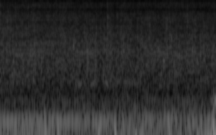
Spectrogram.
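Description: Outdoor background noise: an uneven low rumble, like wind on the microphone, under a steady faint hiss and a low hum.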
